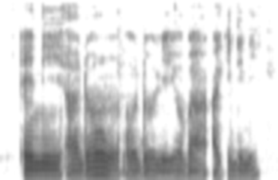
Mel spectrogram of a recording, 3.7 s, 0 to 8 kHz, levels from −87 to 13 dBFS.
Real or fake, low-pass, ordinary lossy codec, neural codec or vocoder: real; 7.2 kHz; none; none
